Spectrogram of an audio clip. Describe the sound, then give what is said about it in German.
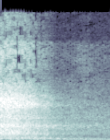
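A deep breath drawn in during a guided breathing exercise, a steady airy hiss that is strongest at the start and eases slightly as it goes on, with no talking. “Und nochmal, einatmen.”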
